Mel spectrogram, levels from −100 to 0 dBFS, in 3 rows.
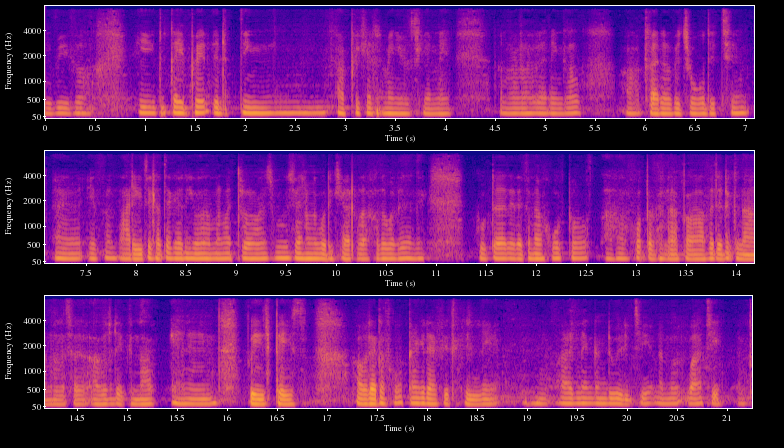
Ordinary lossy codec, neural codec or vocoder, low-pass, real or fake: none; codec, 16 kHz, 1.1 kbps, Voila-Tokenizer; 7.2 kHz; fake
